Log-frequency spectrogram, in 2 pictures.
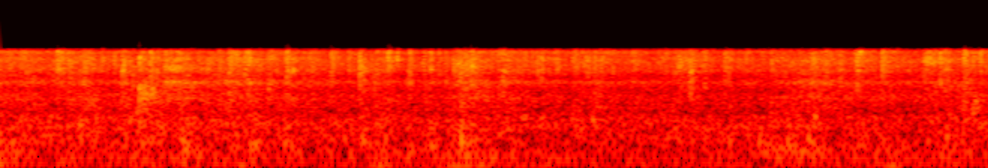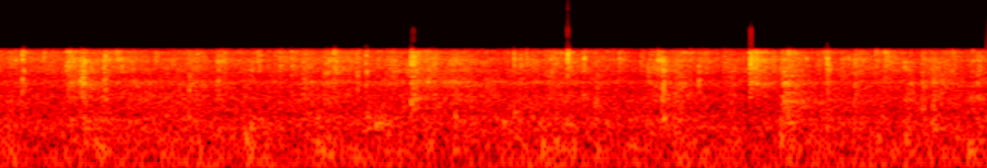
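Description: Hail and heavy rain pelting a wooden deck and a metal mesh patio table: a dense, continuous patter of small impacts, with a few sharper clicks standing out.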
